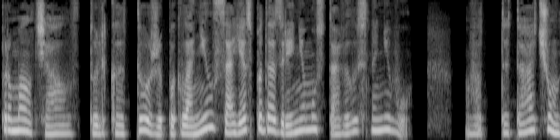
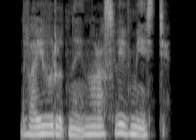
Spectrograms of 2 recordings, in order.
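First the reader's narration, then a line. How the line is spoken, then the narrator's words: Whispered. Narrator (Russian): тоже шепотом ответил он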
